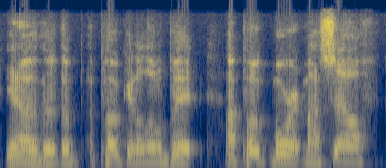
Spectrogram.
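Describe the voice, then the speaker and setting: A man's voice: a little high, steady tone, moderate pace, creaky, dull audio. A man hosting a podcast, telling jokey team stories in casual chat, with lots of "hey" and restarts. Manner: joking storyteller, many restarts and "hey".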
